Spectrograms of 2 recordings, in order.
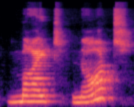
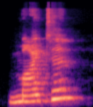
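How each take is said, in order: First: It is said as two full words. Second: It is said as one contracted word. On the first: "we said negative" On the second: "native English speakers, we say mightn't"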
